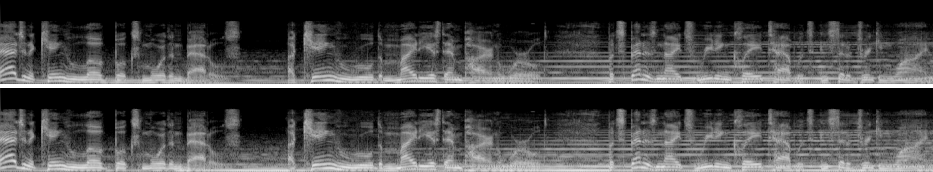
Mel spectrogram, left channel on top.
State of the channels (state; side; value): quieter; left; 4.8 dB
